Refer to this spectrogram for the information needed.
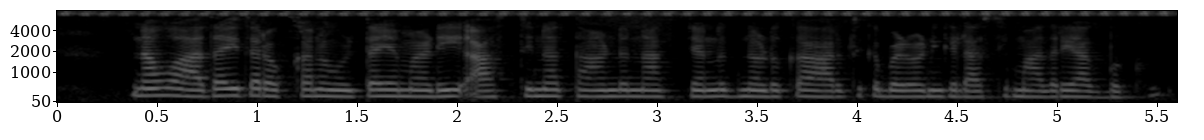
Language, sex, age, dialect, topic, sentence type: Kannada, female, 18-24, Central, banking, statement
